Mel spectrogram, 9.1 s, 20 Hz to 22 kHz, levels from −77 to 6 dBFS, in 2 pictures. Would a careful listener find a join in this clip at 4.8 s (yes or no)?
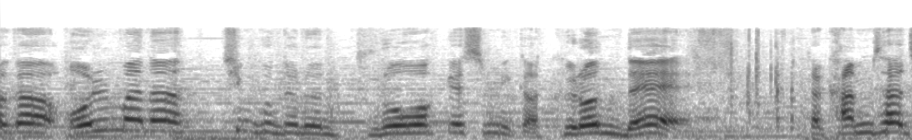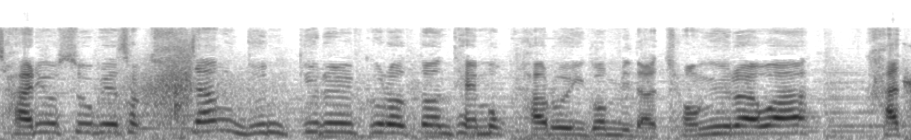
no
